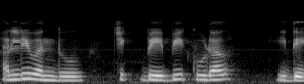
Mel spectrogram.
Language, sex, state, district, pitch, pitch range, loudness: Kannada, female, Karnataka, Bangalore, 215 Hz, 195-230 Hz, -18 LUFS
